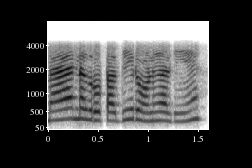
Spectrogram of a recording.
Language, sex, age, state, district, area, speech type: Dogri, female, 18-30, Jammu and Kashmir, Jammu, rural, conversation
